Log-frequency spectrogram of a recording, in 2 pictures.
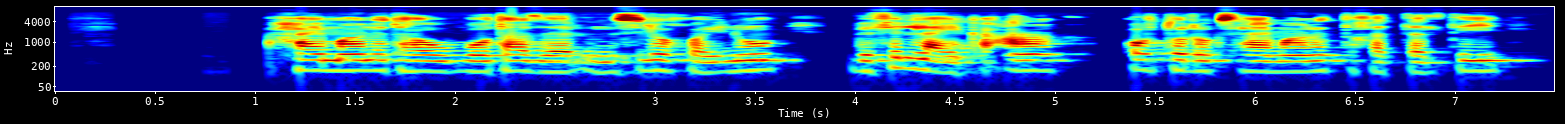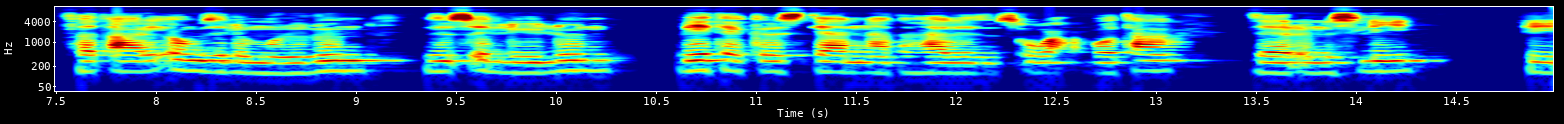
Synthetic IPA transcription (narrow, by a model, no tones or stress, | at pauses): hajmano̞t̪ʰawibo̞t̪ʰazɐɾʔɨmɨslikʰo̞jnu | bɨfɨlːajkʰɐ̰ʔa | ʔo̞ɾt̪ʰo̞d̪o̞kshajmano̞t̪ʰːɐxɐt̪ʰːɐlt̪ʰifɐt̪ʼaɾiʔo̞mzɨlɨmːɨlulunzɨsʼɨlːilun | be̞t̪ʰɐkɾɨst̪ʰijanɨnːat̪ʰɐβhalɐzɨt͡sʼɨwːa̰ʕbo̞t̪ʰa | zɐɾʔḭmɨsli | ʔɨjː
